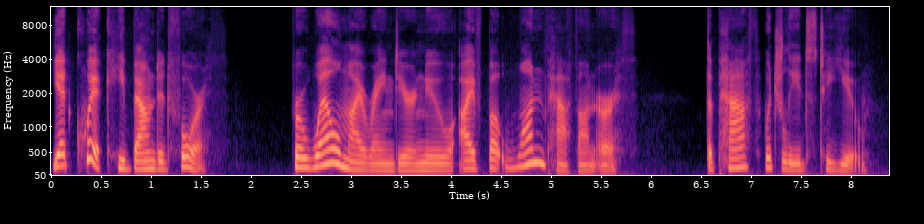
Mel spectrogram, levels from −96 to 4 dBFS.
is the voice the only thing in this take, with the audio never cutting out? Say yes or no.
yes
